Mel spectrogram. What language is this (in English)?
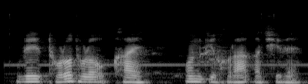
Gujari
